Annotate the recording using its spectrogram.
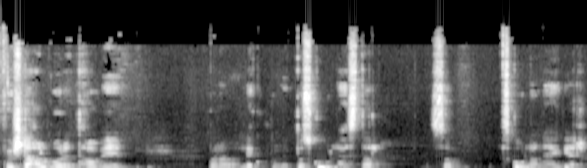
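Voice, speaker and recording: Long pauses come often from this woman. Her delivery is fairly slow. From western Sweden. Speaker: riding instructor and horse trainer. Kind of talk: interview. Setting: on location in Iceland. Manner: halting.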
